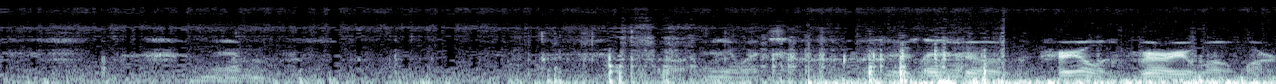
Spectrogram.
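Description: A man speaking indistinctly, faint at first and clearer from about three seconds in. A low rumble on the microphone grows louder from about four seconds in.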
